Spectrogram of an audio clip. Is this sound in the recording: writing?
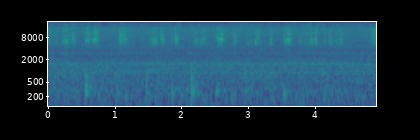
yes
